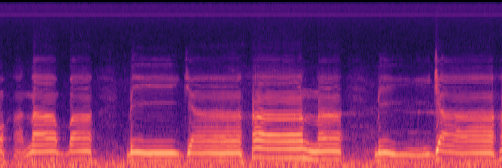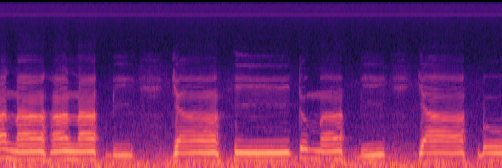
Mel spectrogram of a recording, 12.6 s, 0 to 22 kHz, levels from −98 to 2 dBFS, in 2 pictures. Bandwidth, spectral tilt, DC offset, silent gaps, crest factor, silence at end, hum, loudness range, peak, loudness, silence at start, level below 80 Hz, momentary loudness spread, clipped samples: over 20 kHz; -8.5 dB/octave; under 0.1%; none; 14 dB; 0 s; none; 4 LU; -10 dBFS; -25 LUFS; 0 s; -36 dBFS; 9 LU; under 0.1%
